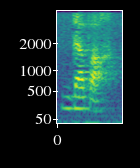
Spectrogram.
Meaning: 1. tanner 2. foot-and-mouth disease
- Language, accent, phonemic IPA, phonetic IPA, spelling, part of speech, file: Armenian, Eastern Armenian, /dɑˈbɑʁ/, [dɑbɑ́ʁ], դաբաղ, noun, Hy-դաբաղ.ogg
